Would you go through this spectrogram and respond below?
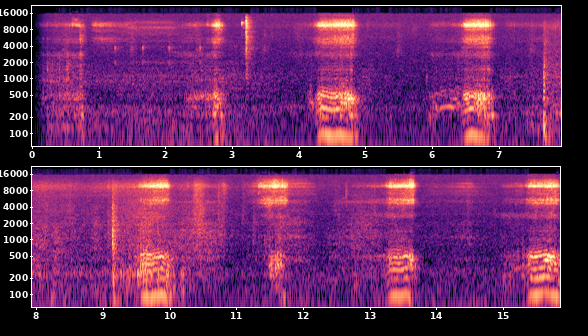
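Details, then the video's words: Tired French Bulldog snoring indoors, a steady series of rough, rasping breaths repeating about every two seconds, each snore a broad noisy burst with a whistling hiss on top, quiet pauses between. "French Bulldog Nikki snoring"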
